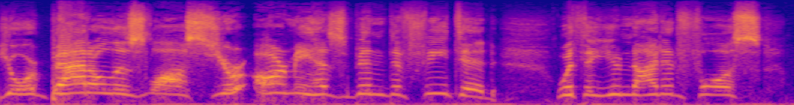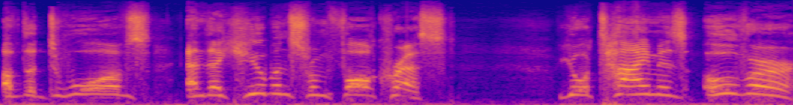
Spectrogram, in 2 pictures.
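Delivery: very high-pitched, shrill, loud yell. Game master voicing an elf messenger emerging into the chamber, yelling. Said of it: "and he yells".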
